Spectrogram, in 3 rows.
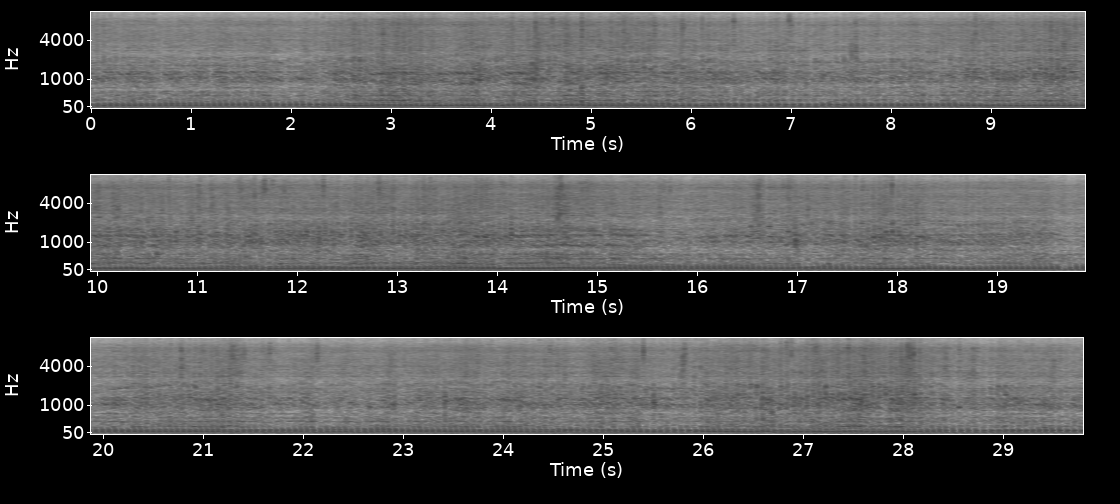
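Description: Royal Enfield Classic 350's single-cylinder engine running steadily as the motorcycle is ridden.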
